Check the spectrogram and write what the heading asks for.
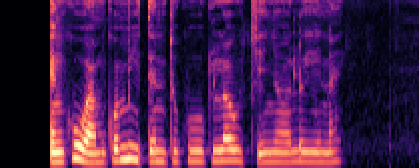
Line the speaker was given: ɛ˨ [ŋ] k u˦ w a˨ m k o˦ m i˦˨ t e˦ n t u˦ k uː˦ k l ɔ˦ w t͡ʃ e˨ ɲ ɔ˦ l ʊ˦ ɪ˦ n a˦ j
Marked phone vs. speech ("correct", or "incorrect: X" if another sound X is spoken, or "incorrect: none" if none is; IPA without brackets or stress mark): correct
